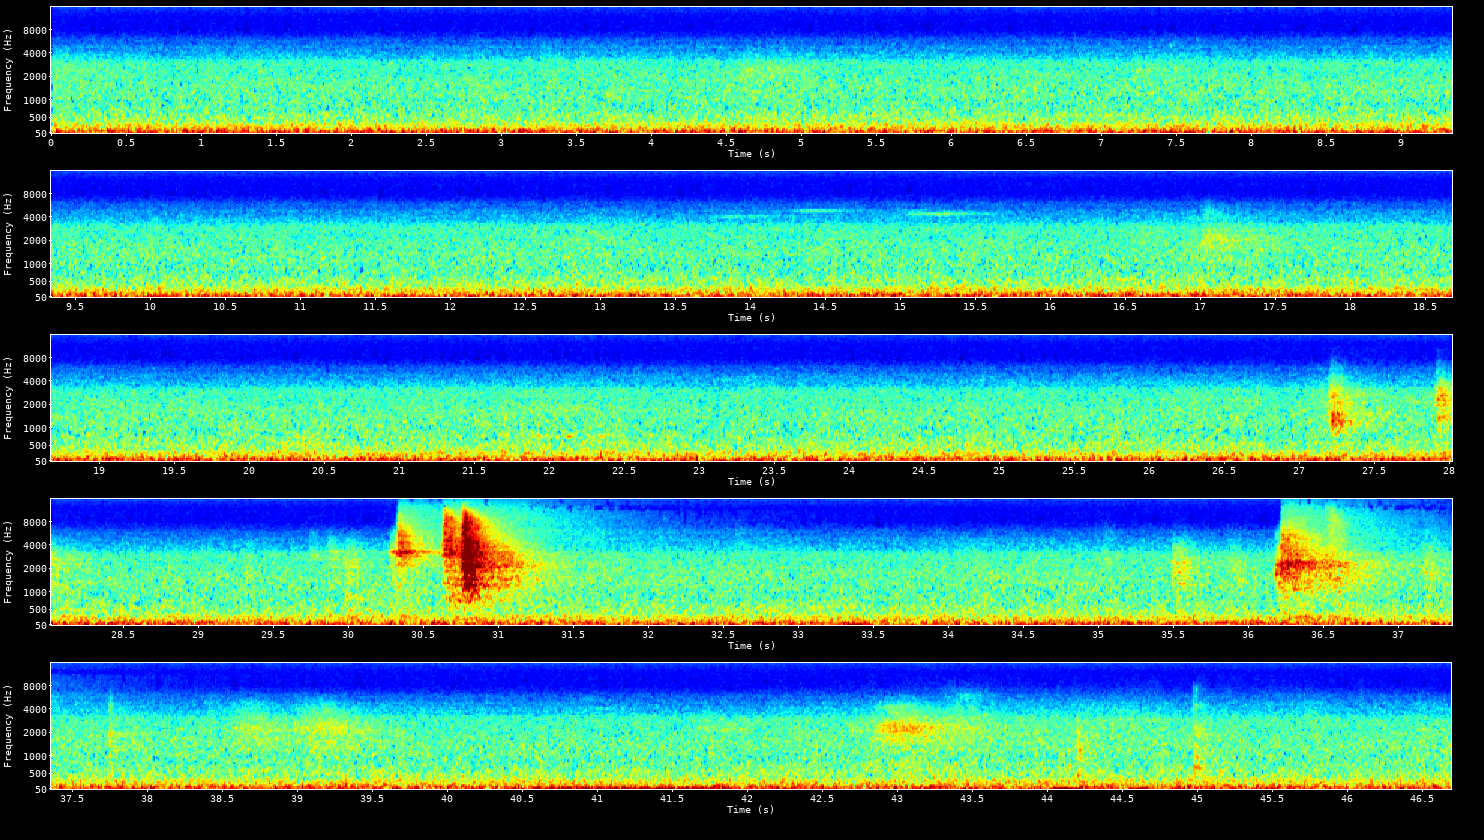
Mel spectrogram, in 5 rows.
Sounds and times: steps inside the hall 26.0 - 46.6

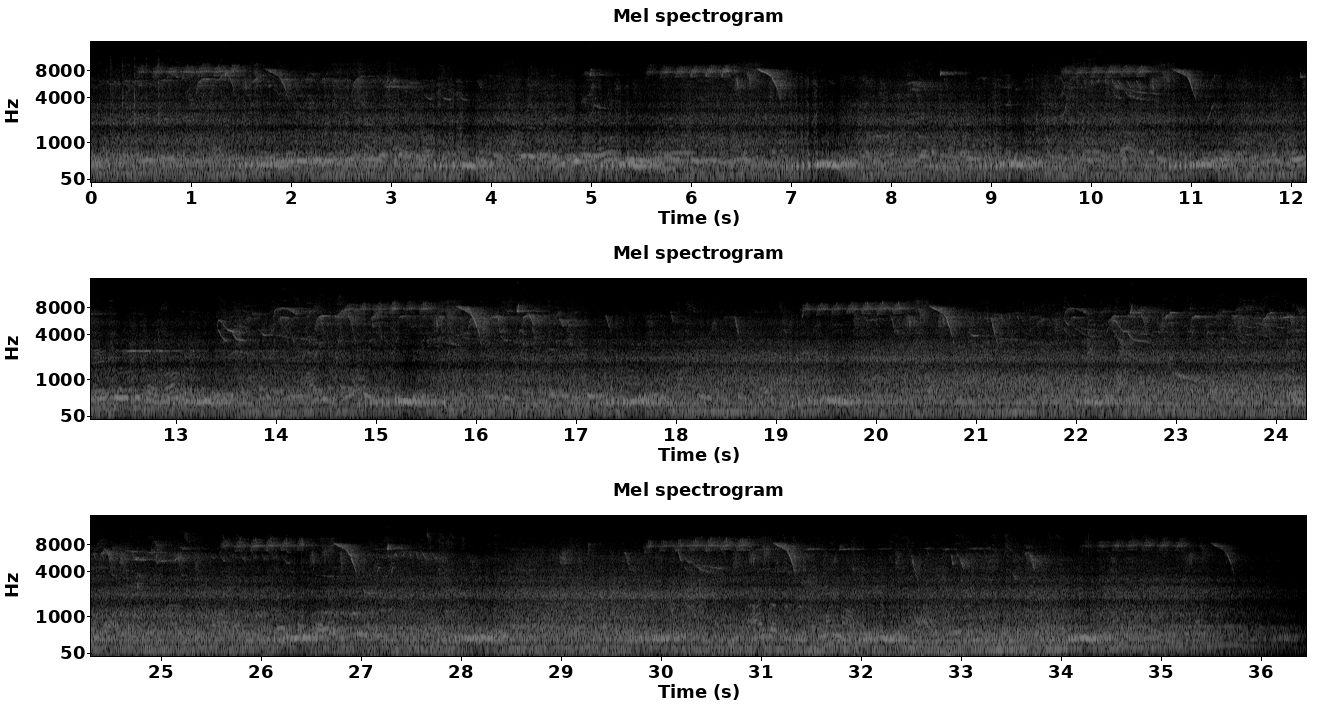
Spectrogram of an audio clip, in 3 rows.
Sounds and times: birds 0.0 - 36.4
pigeons 0.0 - 36.4
slight traffic 0.0 - 36.4
people talking 1.7 - 21.1
people talking 21.9 - 28.5
people talking 29.8 - 35.8

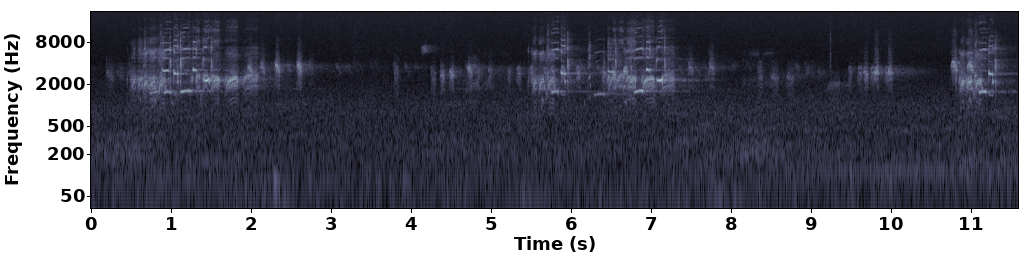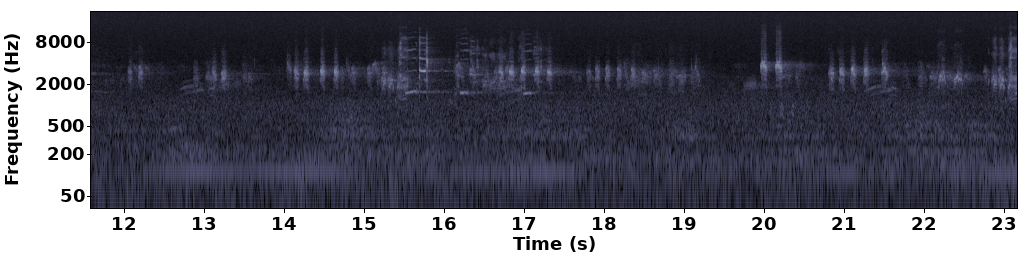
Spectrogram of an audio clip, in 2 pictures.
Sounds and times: Traffic Sound 9.0 - 23.1
Bird calls 10.8 - 23.1

